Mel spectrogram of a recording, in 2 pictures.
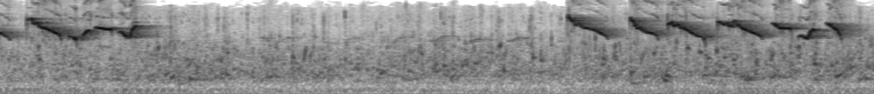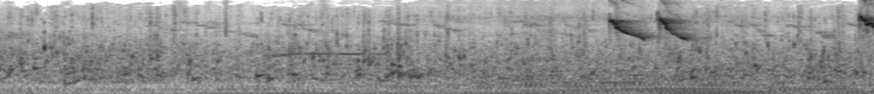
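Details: Oriental white-eye song played together with running water to encourage singing: bursts of quick, high, sweet descending twittering notes separated by pauses, over a steady trickling water background.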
